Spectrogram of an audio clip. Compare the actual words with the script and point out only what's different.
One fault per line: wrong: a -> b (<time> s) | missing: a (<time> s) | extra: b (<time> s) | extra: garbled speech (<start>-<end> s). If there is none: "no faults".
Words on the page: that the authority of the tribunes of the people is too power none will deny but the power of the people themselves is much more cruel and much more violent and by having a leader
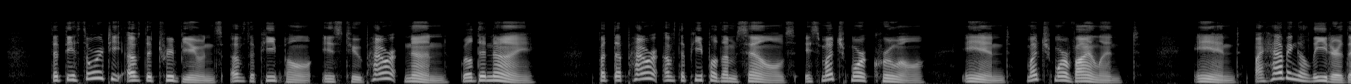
no faults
